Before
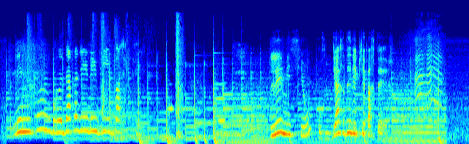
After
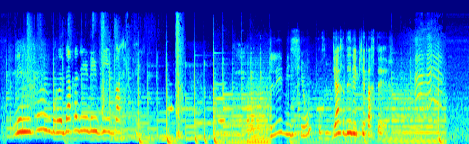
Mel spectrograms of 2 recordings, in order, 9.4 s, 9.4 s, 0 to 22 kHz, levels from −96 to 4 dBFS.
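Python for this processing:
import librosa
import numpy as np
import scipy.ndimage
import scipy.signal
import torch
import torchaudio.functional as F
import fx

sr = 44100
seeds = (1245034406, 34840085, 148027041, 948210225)

y = fx.peak_eq(x, sr, hz=fx.line((1.27, 2000.0), (1.94, 8200.0)), db=-12.0, octaves=0.54, at=(1.27, 1.94), fade=0.02)
y = fx.over_compress(y, sr, threshold_db=-32.0, ratio=-1.0, at=(4.93, 5.99))
y = y * librosa.db_to_amplitude(8.5)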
